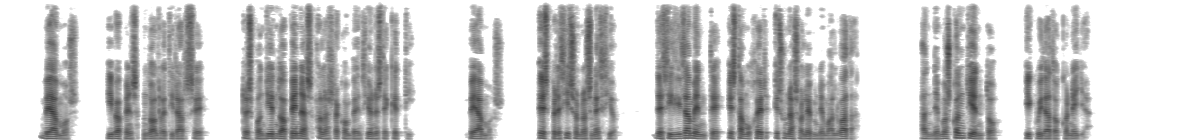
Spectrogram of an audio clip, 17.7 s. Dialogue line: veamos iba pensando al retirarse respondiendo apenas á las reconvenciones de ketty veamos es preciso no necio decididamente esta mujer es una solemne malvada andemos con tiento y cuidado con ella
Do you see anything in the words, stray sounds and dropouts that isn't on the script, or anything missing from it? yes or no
yes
